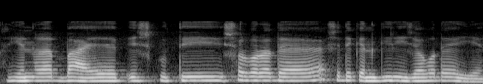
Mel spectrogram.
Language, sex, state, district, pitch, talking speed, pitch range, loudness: Chakma, female, Tripura, Dhalai, 175 Hz, 110 wpm, 165-180 Hz, -14 LUFS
